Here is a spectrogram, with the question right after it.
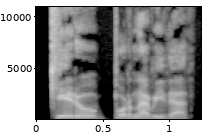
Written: quiero por navidad

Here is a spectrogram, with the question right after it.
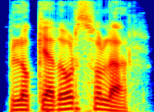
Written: bloqueador solar

